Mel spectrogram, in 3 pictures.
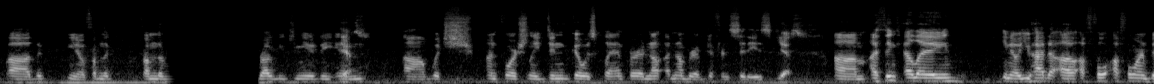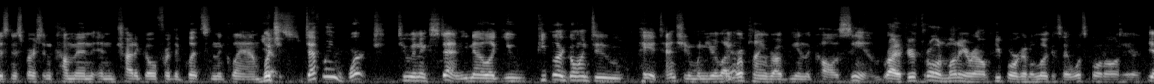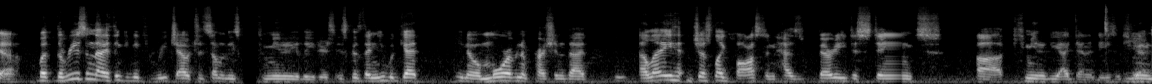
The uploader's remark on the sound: on location at Sonny Mcleans's in Santa Monica, CA!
